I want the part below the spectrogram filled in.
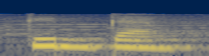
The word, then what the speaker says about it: Kim Cang: Kim Cang, chữ can người Nam đọc là can, người Bắc đọc là cương, có hai nghĩa.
